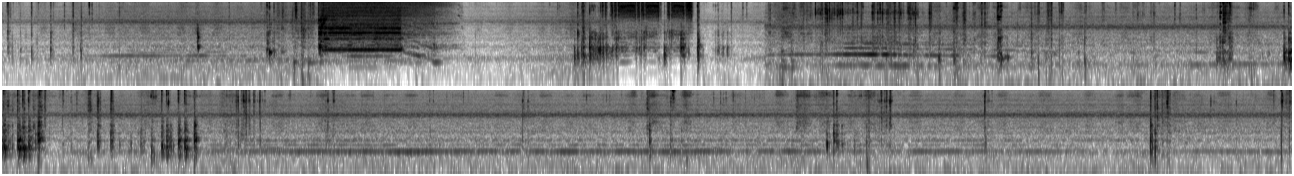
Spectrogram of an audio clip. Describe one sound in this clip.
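Small metal parts click and clink as they are handled.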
